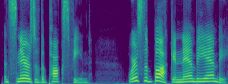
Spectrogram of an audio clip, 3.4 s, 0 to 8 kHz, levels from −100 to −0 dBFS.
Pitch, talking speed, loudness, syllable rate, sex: 245 Hz, 195 wpm, -19 LUFS, 5.8 syllables/s, female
